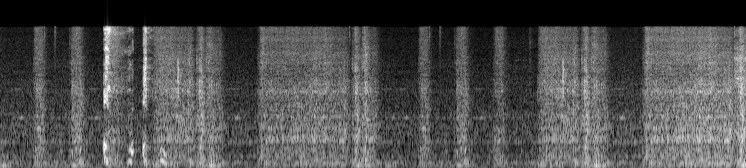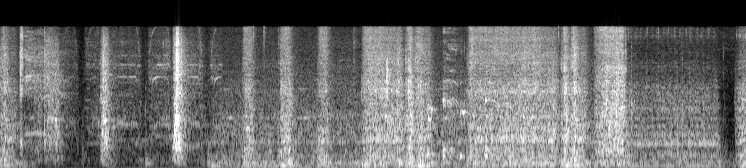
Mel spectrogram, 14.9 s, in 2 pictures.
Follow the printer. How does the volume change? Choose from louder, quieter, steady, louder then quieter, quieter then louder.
louder.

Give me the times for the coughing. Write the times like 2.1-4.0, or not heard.
1.0-1.8, 7.3-8.2, 11.7-12.6.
